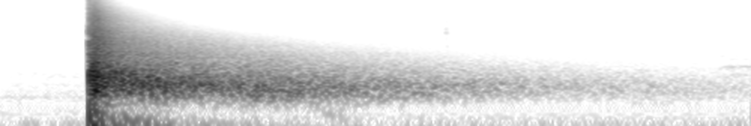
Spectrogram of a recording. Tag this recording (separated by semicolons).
explosion; gun; rifle; hunt; projectile; firing; fire; shoot; shot; gunshot; weapon; shooting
